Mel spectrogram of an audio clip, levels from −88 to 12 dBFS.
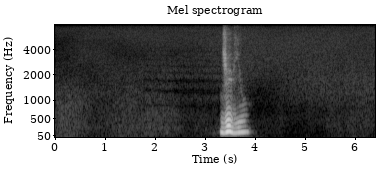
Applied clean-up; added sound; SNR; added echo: neural mask model Resemble Enhance denoiser.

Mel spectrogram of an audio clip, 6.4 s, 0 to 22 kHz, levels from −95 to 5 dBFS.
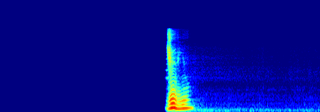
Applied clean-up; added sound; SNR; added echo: neural mask model DeepFilterNet 3.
